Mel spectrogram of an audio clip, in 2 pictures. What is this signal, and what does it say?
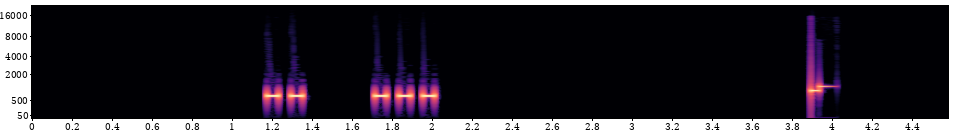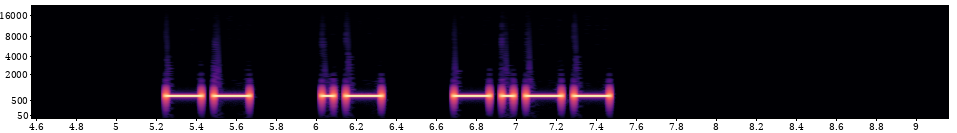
Morse code, heard as a keyed tone, about 20 wpm, spaced as for 14 wpm, 700 Hz. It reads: IS MAY
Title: 2x Character Spacing - Top 100 Words - 20wpm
